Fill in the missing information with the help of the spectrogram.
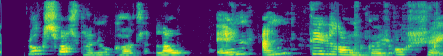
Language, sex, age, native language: Icelandic, female, 13, Icelandic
